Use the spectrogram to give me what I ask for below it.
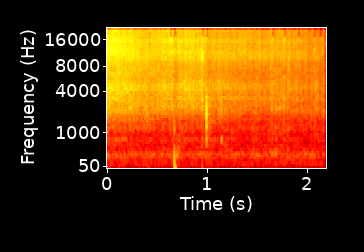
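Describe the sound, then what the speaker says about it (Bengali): A fish curry masala sizzles steadily as it is stir-fried in a pan with a splash of water, with a few sharp scraping clicks of the spoon over the hiss. No one speaks. "এটাকে আমি একটু নেড়ে নেবো নেড়ে কষিয়ে নিচ্ছি"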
